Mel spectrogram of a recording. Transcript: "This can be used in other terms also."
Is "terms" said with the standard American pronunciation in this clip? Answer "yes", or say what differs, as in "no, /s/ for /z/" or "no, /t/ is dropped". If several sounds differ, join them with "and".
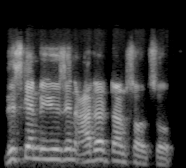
no, /s/ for /z/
